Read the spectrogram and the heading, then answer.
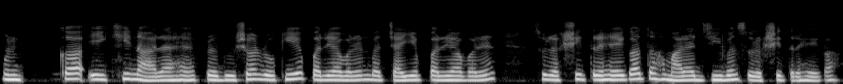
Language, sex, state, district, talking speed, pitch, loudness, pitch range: Hindi, female, Uttar Pradesh, Varanasi, 120 wpm, 205 Hz, -14 LUFS, 195-220 Hz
